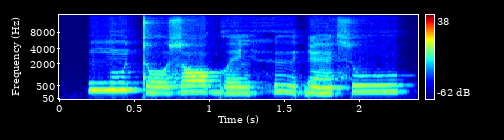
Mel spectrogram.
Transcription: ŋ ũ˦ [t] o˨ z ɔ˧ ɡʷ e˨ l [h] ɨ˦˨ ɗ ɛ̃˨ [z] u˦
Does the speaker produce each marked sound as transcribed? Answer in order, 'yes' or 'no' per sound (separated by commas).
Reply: yes, yes, no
